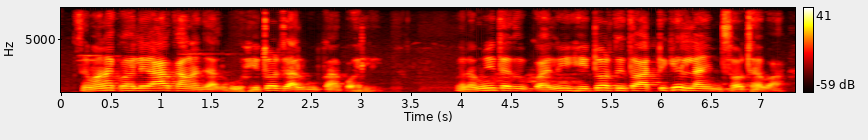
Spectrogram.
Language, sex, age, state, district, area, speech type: Odia, female, 45-60, Odisha, Bargarh, rural, spontaneous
